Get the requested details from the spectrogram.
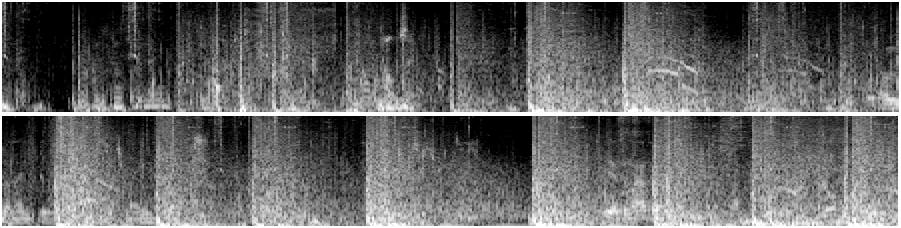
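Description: A bolt-action sniper rifle fires sharp single shots.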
